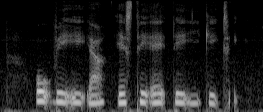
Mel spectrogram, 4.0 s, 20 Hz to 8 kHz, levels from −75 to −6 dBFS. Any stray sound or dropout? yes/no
yes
